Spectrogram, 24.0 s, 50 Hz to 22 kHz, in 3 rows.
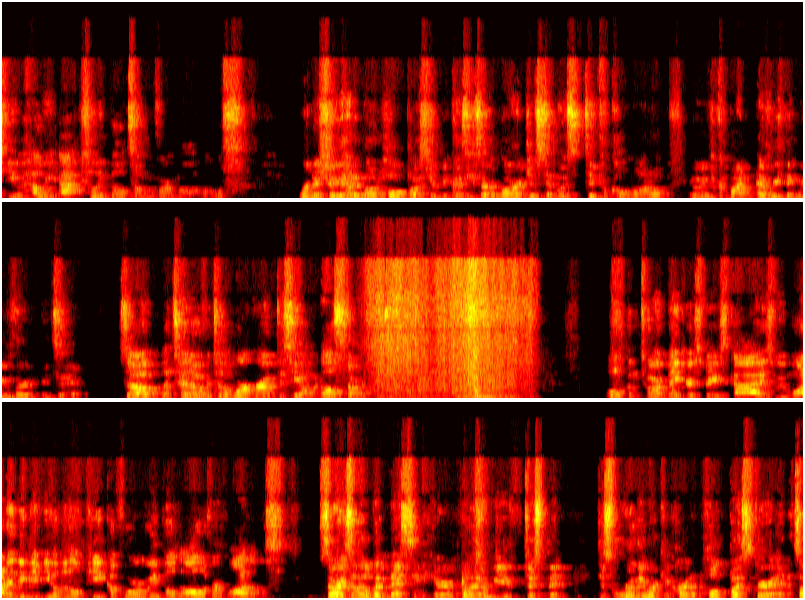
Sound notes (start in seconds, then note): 11.6 whooshing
